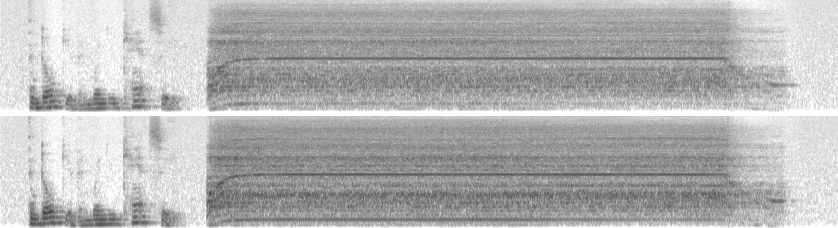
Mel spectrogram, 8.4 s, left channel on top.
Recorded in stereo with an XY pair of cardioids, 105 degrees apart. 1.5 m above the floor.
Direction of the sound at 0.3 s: 40° right.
